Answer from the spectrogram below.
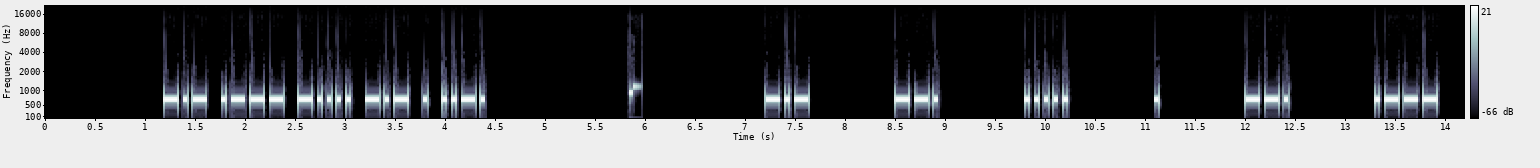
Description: Morse code, heard as a keyed tone, about 25 wpm, spaced as for 13 wpm, 700 Hz. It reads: KJ6KEF KG5EGJ
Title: USA Call Signs - 6 Characters - 6x Character Spacing - 25wpm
